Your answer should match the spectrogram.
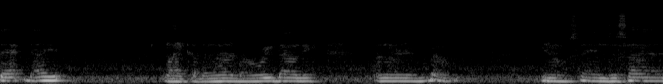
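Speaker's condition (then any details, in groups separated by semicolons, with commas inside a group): Cerebral palsy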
